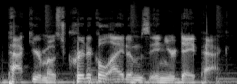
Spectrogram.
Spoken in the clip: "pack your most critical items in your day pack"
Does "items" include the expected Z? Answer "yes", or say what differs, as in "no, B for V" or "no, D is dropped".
yes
